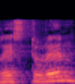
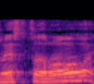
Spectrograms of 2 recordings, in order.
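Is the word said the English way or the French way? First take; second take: English; French. First: It ends in a full 'rent' sound, English-style. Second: It ends in a nasal vowel, French-style. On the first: The speaker calls it wrong. "রেস্টুরেন্ট যদি বলেন তাহলে কিন্তু ভুল উচ্চারণ হবে" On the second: The speaker calls it right. "যেইভাবে ফ্রেঞ্চরা করে রেস্তোরাঁ"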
